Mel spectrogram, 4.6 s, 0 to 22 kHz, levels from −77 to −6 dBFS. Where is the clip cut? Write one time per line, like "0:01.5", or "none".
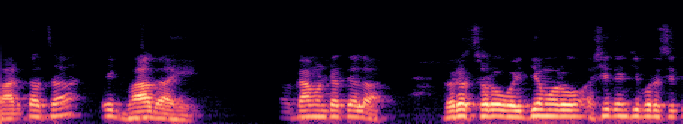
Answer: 0:01.8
